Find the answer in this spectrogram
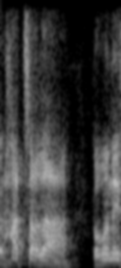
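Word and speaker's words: הצלה: I thought you put the emphasis on the final syllable. Yes, you would. So Hatzalah.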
